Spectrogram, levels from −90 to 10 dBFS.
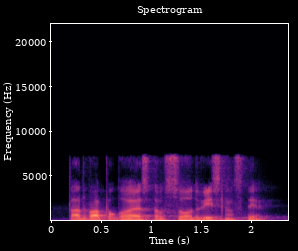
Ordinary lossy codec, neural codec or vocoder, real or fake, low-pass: none; codec, 16 kHz, 2 kbps, X-Codec, HuBERT features, trained on general audio; fake; 7.2 kHz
